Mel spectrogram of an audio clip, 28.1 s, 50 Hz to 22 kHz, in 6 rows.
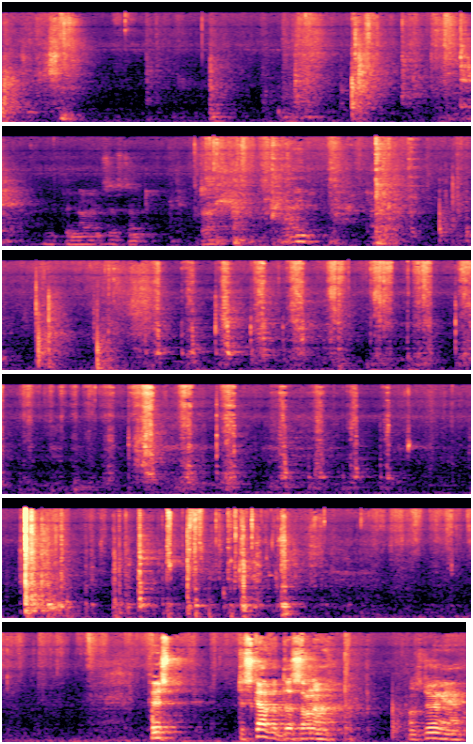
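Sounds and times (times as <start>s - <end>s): hand scraper scraping wood: 10.8s - 18.2s.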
